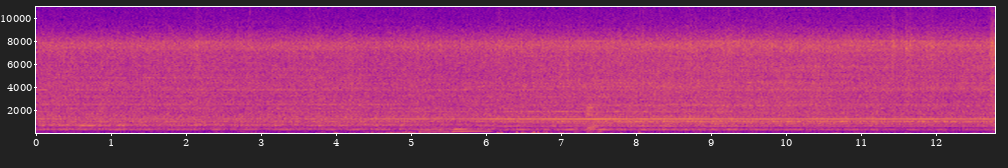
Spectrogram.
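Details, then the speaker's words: Pool pump switched back on after the valves were reopened, priming and starting to draw water: a steady high-speed motor hum with a few faint tones and no grinding or rattle; normal priming. "then the pump will try to prime so it should start priming now any moment there she goes and since we had these shut it shouldn't take it very long to start drawing water"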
